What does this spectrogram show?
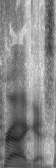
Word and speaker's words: Craigus: Craigus rhymes with haggis.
